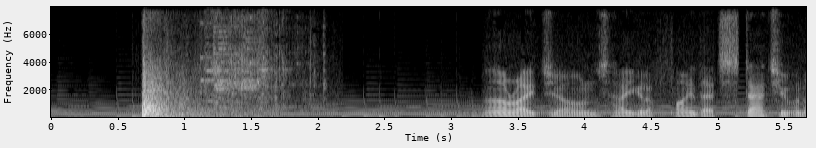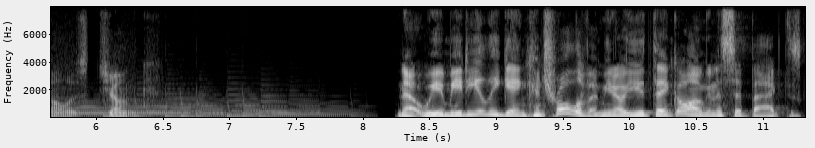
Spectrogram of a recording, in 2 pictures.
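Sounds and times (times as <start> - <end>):
orchestral music: 0.0 - 8.7
window glass shattering: 0.7 - 2.2
speech: 3.3 - 6.6, 8.2 - 11.3.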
